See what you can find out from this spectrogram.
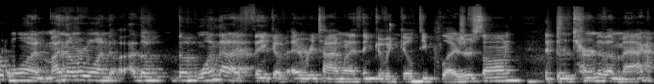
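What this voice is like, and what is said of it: Usual voice. Nothing is said of it.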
